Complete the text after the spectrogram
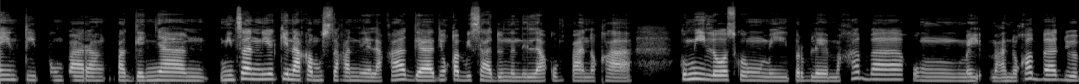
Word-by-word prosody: yung 225 Hz, 0 st, +1 dB
tipong 195 Hz, -2 st, -8 dB
parang 185 Hz, -1 st, 0 dB
'pag 185 Hz, -1 st, -1 dB
ganyan, 185 Hz, -1 st, +1 dB
minsan 235 Hz, +5 st, +4 dB
yung 245 Hz, 0 st, +1 dB
kinakamusta 210 Hz, -4 st, +4 dB
ka 190 Hz, -2 st, -2 dB
nila 175 Hz, -2 st, -3 dB
kaagad, 200 Hz, -3 st, +3 dB
yung 210 Hz, -, -2 dB
kabisado 190 Hz, -4 st, +2 dB
na 170 Hz, -1 st, -5 dB
nila 170 Hz, 0 st, -1 dB
kung 180 Hz, -, -10 dB
paano 170 Hz, -2 st, -2 dB
ka 170 Hz, -3 st, 0 dB, 0.5 s
kumilos, 235 Hz, -4 st, +3 dB
kung 190 Hz, -3 st, -4 dB
may 170 Hz, -1 st, -6 dB
problema 170 Hz, -2 st, -3 dB
ka 280 Hz, +9 st, -6 dB
ba, 230 Hz, -1 st, +1 dB
kung 175 Hz, -2 st, -7 dB
may 170 Hz, 0 st, -3 dB
maano 165 Hz, +1 st, -4 dB
ka 260 Hz, +10 st, 0 dB
ba, 230 Hz, -3 st, +2 dB
'di 210 Hz, -3 st, -7 dB
190 Hz, 165 wpm, -23 LUFS, 175-215 Hz, 0.5 s, minsan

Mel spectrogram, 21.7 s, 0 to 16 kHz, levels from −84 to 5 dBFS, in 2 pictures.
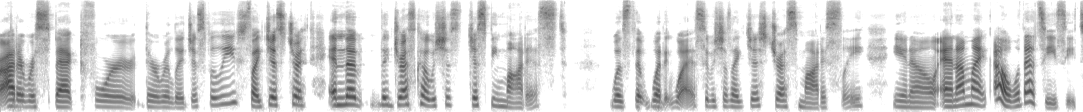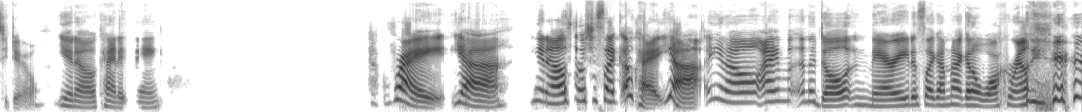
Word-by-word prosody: out 205 Hz, -1 st, +2 dB
a 195 Hz, -, -7 dB
respect 180 Hz, -1 st, -4 dB
for 185 Hz, -3 st, -14 dB
their 180 Hz, -2 st, -14 dB
religious 170 Hz, +2 st, -10 dB
beliefs, 275 Hz, +7 st, -10 dB
like, 195 Hz, -3 st, -4 dB
just 240 Hz, -1 st, -2 dB
dre 250 Hz, -4 st, -5 dB, 0.2 s
and 240 Hz, +2 st, -3 dB
the 255 Hz, -3 st, +1 dB, 0.2 s
the 245 Hz, -1 st, -10 dB
dress 245 Hz, +2 st, -5 dB
code 265 Hz, -6 st, -9 dB
was 215 Hz, -, -5 dB
just 250 Hz, -1 st, -8 dB
just 235 Hz, 0 st, -4 dB
be 225 Hz, -, -15 dB
modest 165 Hz, -5 st, -11 dB, 0.4 s
was 190 Hz, -1 st, -8 dB
tha 180 Hz, -, -10 dB
what 190 Hz, -2 st, -9 dB
it -, -, -18 dB
was, -, -, -8 dB
it -, -, -14 dB
was 195 Hz, 0 st, -10 dB
just, 195 Hz, -, -8 dB
like, 180 Hz, -1 st, -13 dB
just 210 Hz, +1 st, -9 dB
dress 195 Hz, -1 st, -5 dB
modestly, 155 Hz, -, -12 dB, 0.3 s
you 185 Hz, -1 st, -12 dB
know, 165 Hz, -2 st, -11 dB
and 190 Hz, +1 st, 0 dB
I'm 230 Hz, +4 st, -3 dB
like, 245 Hz, -5 st, -3 dB
"Oh, -, -, 0 dB
well, 200 Hz, +2 st, -13 dB
that's 335 Hz, +7 st, -5 dB
easy -, -, -11 dB
to -, -, -5 dB
do," -, -, -12 dB, 0.2 s
you 225 Hz, -4 st, -2 dB
know, 170 Hz, -2 st, -2 dB
kinda 160 Hz, -3 st, -2 dB, 0.2 s
thing. 165 Hz, +2 st, -5 dB, 2.4 s
Right, 470 Hz, +4 st, +7 dB
yeah. 190 Hz, -, +4 dB, 0.3 s
You 375 Hz, 0 st, +1 dB
know, 295 Hz, -2 st, +7 dB
so 370 Hz, -, -1 dB
it's 375 Hz, +2 st, +1 dB
just 390 Hz, +1 st, 0 dB
like, 360 Hz, -2 st, +7 dB
"Okay, -, -, +3 dB
yeah, -, -, +6 dB
you 430 Hz, -3 st, -7 dB
know, 330 Hz, -1 st, +2 dB
I'm 350 Hz, +2 st, +4 dB, 0.2 s
an 340 Hz, -, -5 dB
adult 220 Hz, -5 st, +1 dB
and 240 Hz, -1 st, -16 dB
married," 210 Hz, +2 st, +4 dB
it's 250 Hz, +2 st, -3 dB
like, 250 Hz, -2 st, +1 dB
"I'm 235 Hz, 0 st, -1 dB
not 255 Hz, -2 st, +3 dB
gonna 230 Hz, -1 st, +2 dB
walk 200 Hz, +1 st, -3 dB
around 240 Hz, +1 st, +6 dB
here 395 Hz, +5 st, +4 dB
220 Hz, 200 wpm, -21 LUFS, 185-265 Hz, 2.4 s, Right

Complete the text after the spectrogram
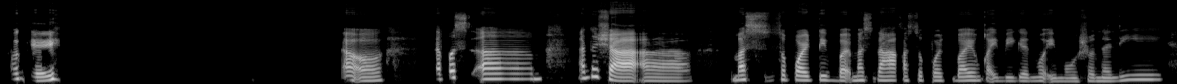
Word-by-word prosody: Okey. 225 Hz, -2 st, +3 dB, 2.8 s
Oo. 185 Hz, -2 st, +2 dB, 0.5 s
Tapos, 310 Hz, +6 st, +2 dB, 0.2 s
um, 250 Hz, 0 st, +2 dB, 0.4 s
ano 300 Hz, +4 st, 0 dB
siya, 165 Hz, -, +8 dB
ah, 160 Hz, -1 st, -2 dB, 0.4 s
mas 215 Hz, +1 st, +2 dB, 0.3 s
supportive 200 Hz, -2 st, +1 dB
ba 175 Hz, 0 st, 0 dB
mas 195 Hz, 0 st, -3 dB
nakaka-support 185 Hz, -1 st, -1 dB
ba 175 Hz, +1 st, -1 dB
yung 185 Hz, 0 st, -5 dB
kaibigan 160 Hz, 0 st, -7 dB
mo 170 Hz, -, -7 dB
emotionally, 155 Hz, +10 st, -7 dB
185 Hz, 85 wpm, -22 LUFS, 165-225 Hz, 2.8 s, siya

